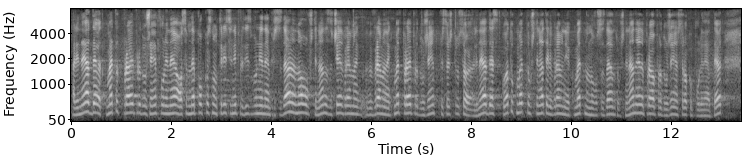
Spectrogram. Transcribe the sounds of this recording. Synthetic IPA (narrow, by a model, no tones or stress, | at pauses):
ɐlinɛjəd̪ɛvɛt̪kmɛt̪ət̪̚pɾavipɾɛd̪lˠoʒɛniɛpolinɛjəɔsɛmnɛpokɤsnot̪ːɾiːsɛt̪nipɾɛd̪izboɾniəd̪ɛnpɾisɐzd̪avɐnɛnnɔvəopʃt̪inanɛznɐt͡ʃɛvɾɛmvɾɛmɛnɛnkmɛt̪̚pɾavipɾɛd̪lˠoʒɛniɛt̪o̥pɾisɤʃt̪it̪əosɔɐlinɛjəd̪ɛsɛ̥t̪̚koɡat̪okmɛt̪nɐopʃt̪inat̪əilivɾɛmɛnijəkmɛt̪nɐnovosɐzd̪avɛnət̪əopʃt̪inanɛɛnɐpɾavilˠpɾɛd̪lˠoʒɛniɛfsɾɔkəpolinɛjəd̪ɛvɛt̪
